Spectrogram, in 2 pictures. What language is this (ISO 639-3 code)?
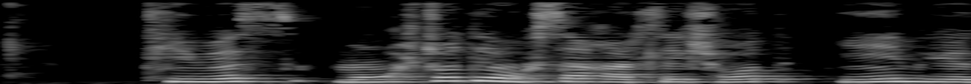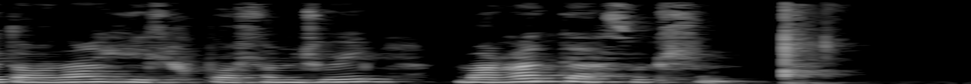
mon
